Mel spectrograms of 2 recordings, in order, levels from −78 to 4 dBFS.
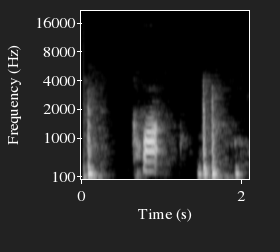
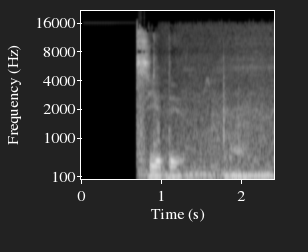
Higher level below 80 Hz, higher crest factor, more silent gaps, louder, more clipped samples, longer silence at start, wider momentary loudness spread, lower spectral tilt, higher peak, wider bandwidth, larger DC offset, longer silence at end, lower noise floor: second, -52 dBFS vs -36 dBFS; about the same, 18 dB vs 16 dB; neither; second, -18 LUFS vs -14 LUFS; neither; second, 0 s vs 0.7 s; first, 19 LU vs 12 LU; first, -10 dB/octave vs -4 dB/octave; about the same, -2 dBFS vs 0 dBFS; second, 4.8 kHz vs 17 kHz; neither; about the same, 0.1 s vs 0 s; second, -39 dBFS vs -59 dBFS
